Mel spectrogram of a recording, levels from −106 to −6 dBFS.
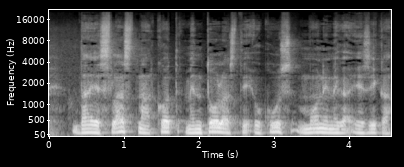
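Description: Nothing in this bit of speech jumps out as a technical problem; it just runs along without any glitches worth pointing to.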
